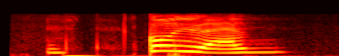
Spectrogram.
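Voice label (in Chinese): "gong1yuan2", Chinese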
